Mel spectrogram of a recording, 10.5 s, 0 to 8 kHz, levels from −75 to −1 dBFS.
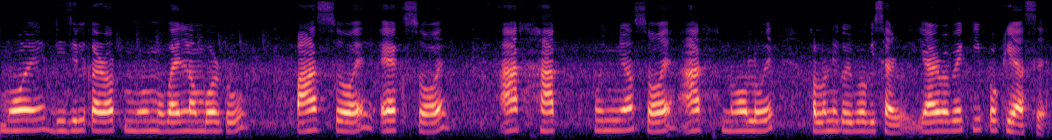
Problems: background sounds at intervals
